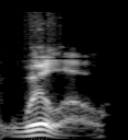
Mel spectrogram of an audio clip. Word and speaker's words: Willow: you do go by Willow. – Yes. Like the tree. Yeah. As we were talking about, I tell people the G is silent. It stands for Gwendolyn, which was a very long thing to call a small child.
